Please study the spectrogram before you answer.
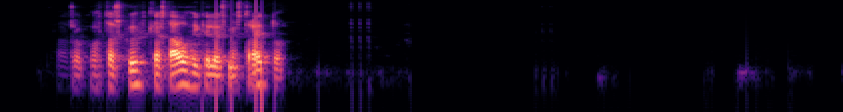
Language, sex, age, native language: Icelandic, male, 50-59, Icelandic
